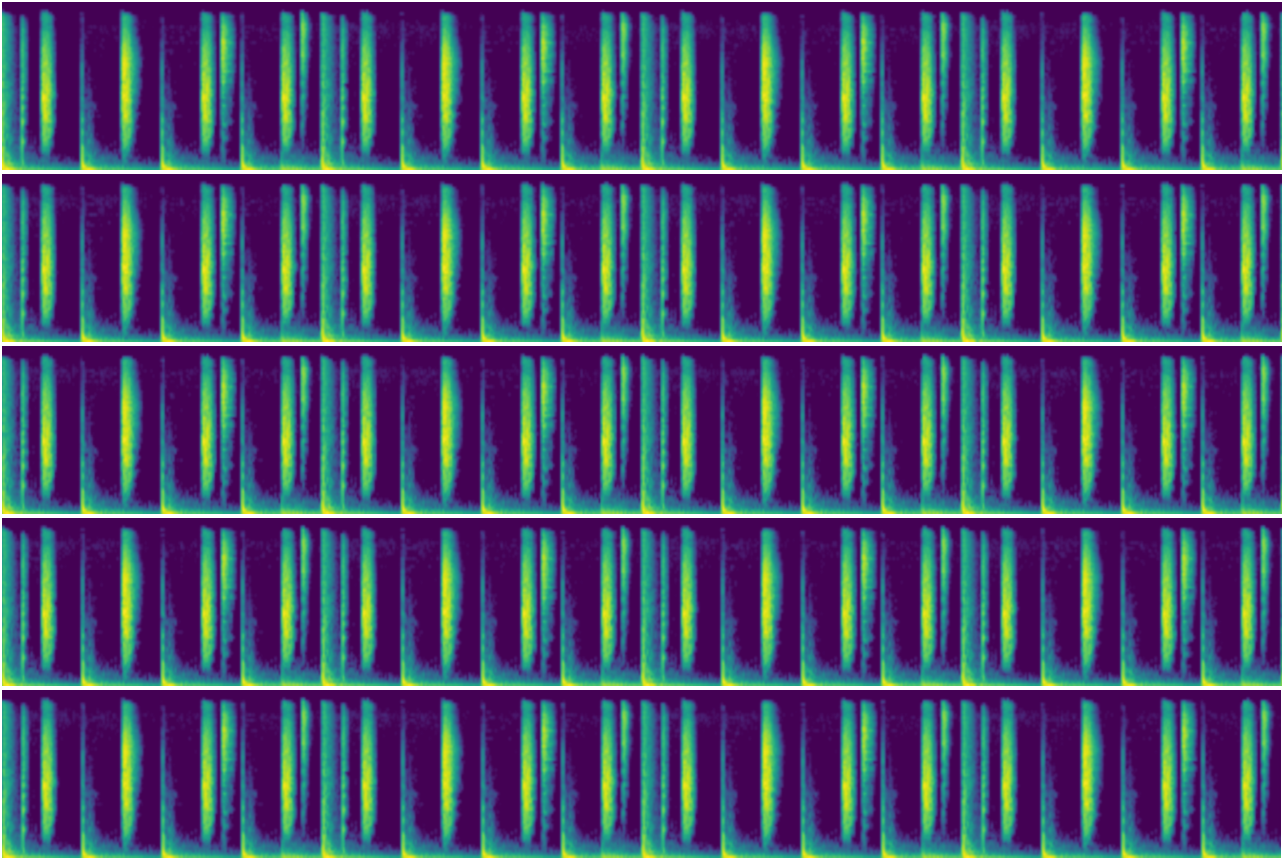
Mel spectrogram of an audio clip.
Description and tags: Drum loop.
A drum loop made in Reason.
drum, loop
